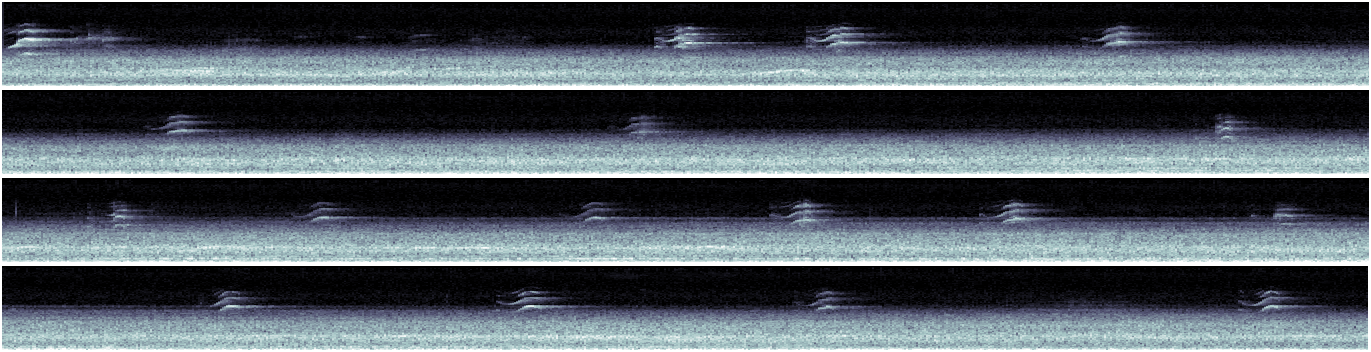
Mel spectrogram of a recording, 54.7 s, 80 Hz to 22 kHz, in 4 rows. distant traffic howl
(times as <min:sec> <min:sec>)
0:12.5 0:54.6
